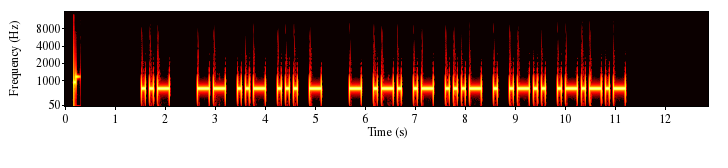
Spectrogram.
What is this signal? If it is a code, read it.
Morse code, heard as a keyed tone, about 16 wpm, 700 Hz. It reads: U MUST TRAVEL.
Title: Sentences from Top 400 Words and Abbreviations 15wpm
